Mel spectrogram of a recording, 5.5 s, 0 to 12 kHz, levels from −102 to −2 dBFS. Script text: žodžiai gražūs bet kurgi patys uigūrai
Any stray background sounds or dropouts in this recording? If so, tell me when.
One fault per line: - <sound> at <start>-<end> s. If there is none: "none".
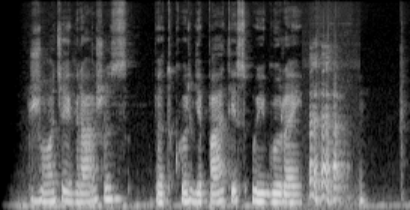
- laugh at 4.1-4.7 s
